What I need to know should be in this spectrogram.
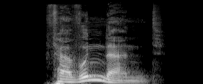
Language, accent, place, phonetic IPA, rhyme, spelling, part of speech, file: German, Germany, Berlin, [fɛɐ̯ˈvʊndɐnt], -ʊndɐnt, verwundernd, verb, De-verwundernd.ogg
- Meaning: present participle of verwundern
